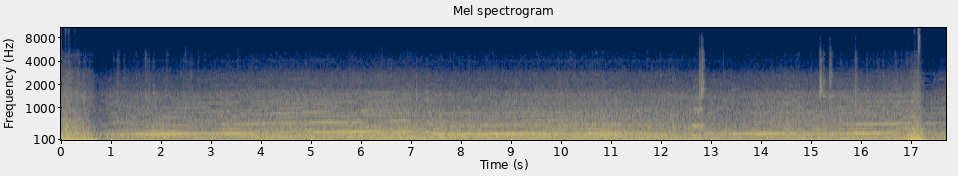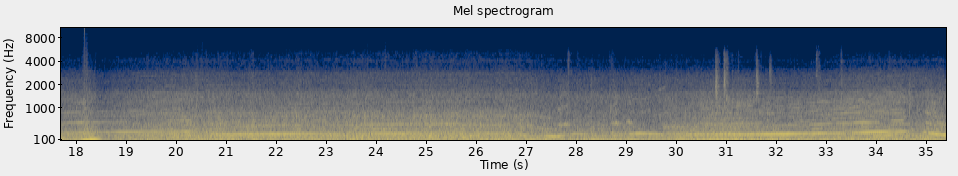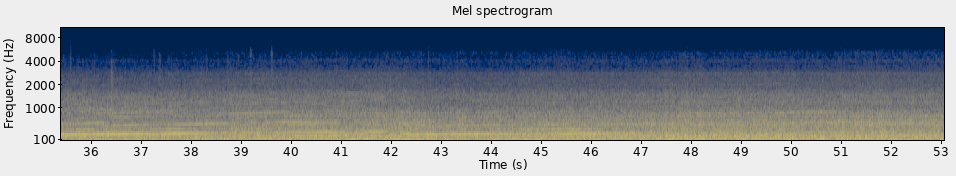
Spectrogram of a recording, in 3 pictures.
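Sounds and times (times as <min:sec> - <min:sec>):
car engine revving and shifting: 0:00.0 - 0:53.0
tyre and wind noise: 0:15.4 - 0:19.4.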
